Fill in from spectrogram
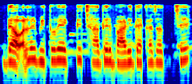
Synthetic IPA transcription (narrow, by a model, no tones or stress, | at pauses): d̪ɛwa̰leɾbʱit̪oɾeek̚ʈit͡ɕʰad̪eɾbaɽid̪ɛkʰad͡ʑatːɕʰe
